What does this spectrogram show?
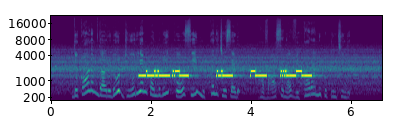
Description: TTY/TDD text telephone tones (45.45 baud Baudot), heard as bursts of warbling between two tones, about 400 Hz shift, 1600 Hz centre, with phone line noise, room echo and speech in Telugu. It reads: 31965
